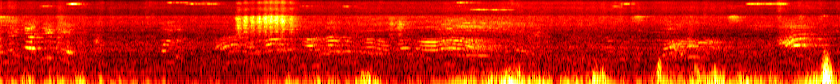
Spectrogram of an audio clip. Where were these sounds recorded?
in a park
